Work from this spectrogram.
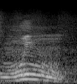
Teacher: O I é nasal. Na palavra muito. No entanto, a gente não marca essa nasalização na escrita.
